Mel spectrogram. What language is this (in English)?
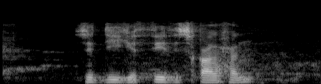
Kabyle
